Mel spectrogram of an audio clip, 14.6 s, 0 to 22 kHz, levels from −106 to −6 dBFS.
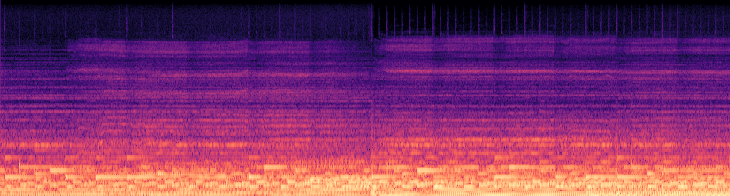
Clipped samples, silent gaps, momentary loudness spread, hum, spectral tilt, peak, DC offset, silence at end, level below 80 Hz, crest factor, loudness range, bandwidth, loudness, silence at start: under 0.1%; none; 5 LU; none; -11 dB/octave; -2 dBFS; under 0.1%; 0 s; -18 dBFS; 12 dB; 4 LU; 5.2 kHz; -16 LUFS; 0 s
